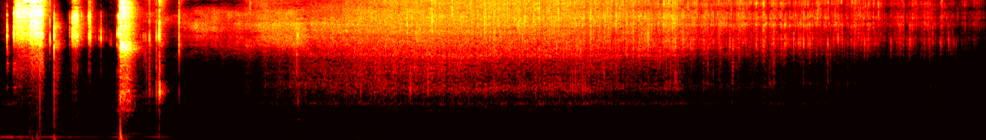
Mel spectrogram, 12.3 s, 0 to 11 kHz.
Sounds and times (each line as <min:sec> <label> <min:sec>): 0:00.0 Opening soda can 0:02.4
0:03.4 Opening soda can 0:04.1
